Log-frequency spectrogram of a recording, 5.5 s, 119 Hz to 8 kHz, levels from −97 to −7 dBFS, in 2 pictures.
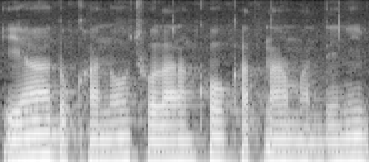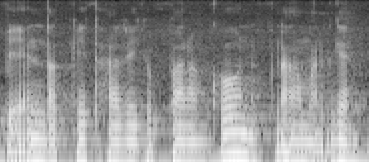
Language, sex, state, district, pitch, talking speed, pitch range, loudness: Garo, female, Meghalaya, South Garo Hills, 105 Hz, 110 wpm, 105-115 Hz, -18 LUFS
